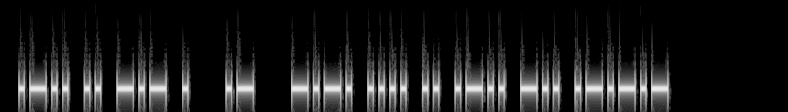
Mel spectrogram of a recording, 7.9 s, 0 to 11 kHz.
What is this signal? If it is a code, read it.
Morse code, heard as a keyed tone, about 22 wpm, 700 Hz. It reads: LIKE A CHILD.
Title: Sentences from Top 1000 Words - Review Part 6 - 22wpm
